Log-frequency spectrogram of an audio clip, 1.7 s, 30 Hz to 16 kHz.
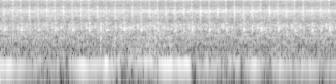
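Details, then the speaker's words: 2012 Chevrolet Cruze 1.4L with codes P0171 and C0050, under the hood at idle. A steady hiss over a smooth, low idle, suspected vacuum leak at the PCV system. Fuel trims climb at idle and improve with throttle; checked by spraying brake cleaner. "So I can already hear it hissing. Sounds like it was coming from right"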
